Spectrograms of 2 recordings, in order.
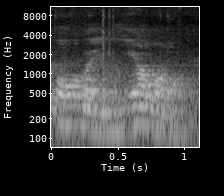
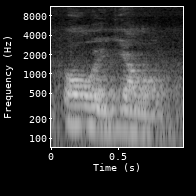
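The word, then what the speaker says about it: Ola Gjeilo: in Manhattan, female composer Ola Yellow. That's how you say her name, if you were at all curious looking at all of those vowels and consonants that don't really make hard sounds. Ola Yellow.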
